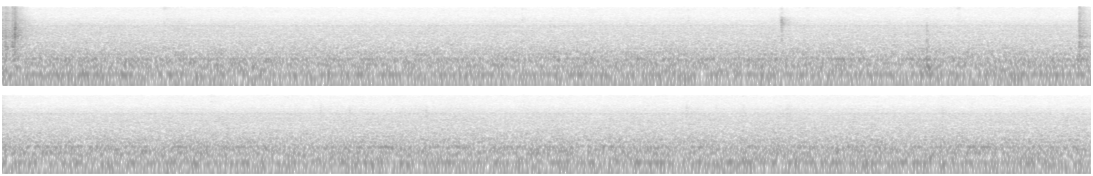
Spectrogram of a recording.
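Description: Steady low hum of a fan or electrical equipment with a light hiss, and two faint clicks of small plastic model parts being handled, about four and five and a half seconds in.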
